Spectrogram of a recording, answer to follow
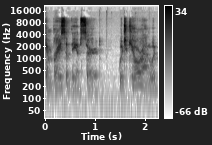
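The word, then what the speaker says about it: Cioran: Emil Curon, pronounced roughly Churon, is a fascinating case because his philosophy is so bleak, yet his personal life wasn't as grim as you'd expect.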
